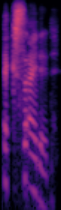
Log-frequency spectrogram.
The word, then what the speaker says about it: excited: instead of saying excited give me a k and an S sound so ex excited you might be excited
